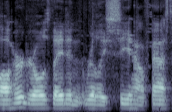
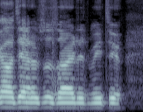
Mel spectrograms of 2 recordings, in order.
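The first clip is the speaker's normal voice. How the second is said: put-on fake crying, mock tearful; 3 semitones higher than usual. Retelling apologizing to Dad after a car crash, retelling fake crying. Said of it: "give him a little bit of the fake tears".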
